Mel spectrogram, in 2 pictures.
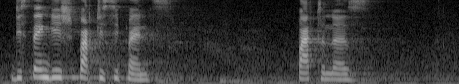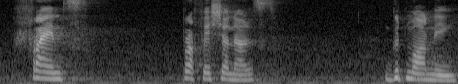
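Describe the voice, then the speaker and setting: Speaking very slowly with a non-native accent, the voice has a bright, sharp tone, ordinary pitch variation and long, frequent pauses. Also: woman, fairly high pitch for a woman. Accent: non-native accent, self-noted. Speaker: keynote speaker, international education official. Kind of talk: keynote speech.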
